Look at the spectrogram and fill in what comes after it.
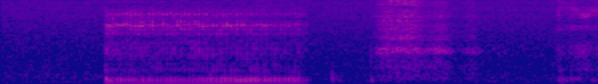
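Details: Female dog snoring after a long day of walking and eating: one buzzing, low snore followed by softer breathing noises.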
